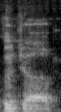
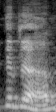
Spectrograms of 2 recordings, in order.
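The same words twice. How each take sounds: First: It is said flatly, without enthusiasm. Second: It is said warmly, with enthusiasm.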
